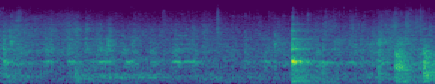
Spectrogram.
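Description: Freshly home-ground beef sautés in a pan, giving a soft, continuous sizzle with light scraping and stirring on top.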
